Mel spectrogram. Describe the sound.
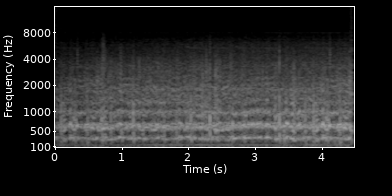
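Flies buzzing, a recorded insect sound played from a music album: a continuous, quiet, droning whine that holds steady throughout, with no voices.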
